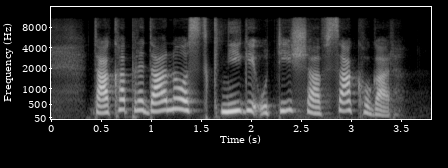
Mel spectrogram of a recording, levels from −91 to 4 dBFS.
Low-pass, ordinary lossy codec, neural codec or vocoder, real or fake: 10.8 kHz; none; codec, 24 kHz, 0.9 kbps, DualCodec; fake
